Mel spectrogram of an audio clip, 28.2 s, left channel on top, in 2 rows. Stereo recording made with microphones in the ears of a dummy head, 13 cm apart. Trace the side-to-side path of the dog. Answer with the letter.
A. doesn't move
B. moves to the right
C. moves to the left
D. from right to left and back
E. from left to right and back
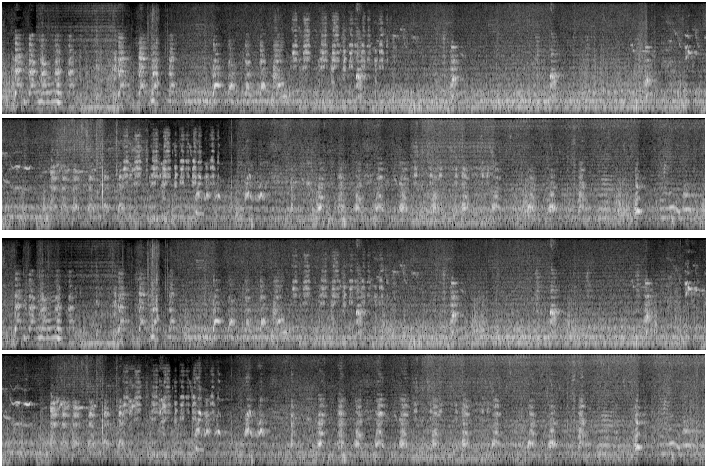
B.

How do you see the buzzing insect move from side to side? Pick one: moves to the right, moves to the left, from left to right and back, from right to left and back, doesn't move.
from right to left and back.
